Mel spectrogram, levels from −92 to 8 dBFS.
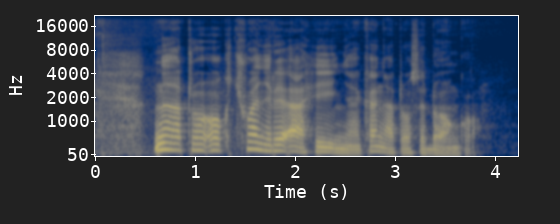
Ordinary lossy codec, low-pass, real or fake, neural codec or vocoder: none; none; real; none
